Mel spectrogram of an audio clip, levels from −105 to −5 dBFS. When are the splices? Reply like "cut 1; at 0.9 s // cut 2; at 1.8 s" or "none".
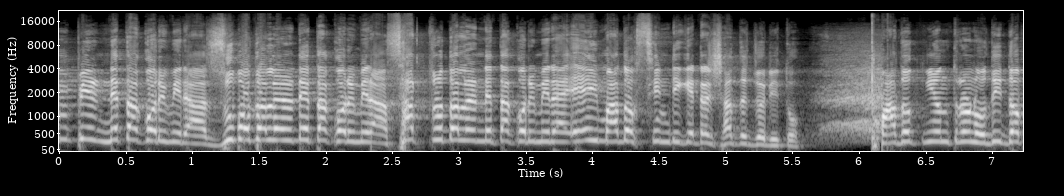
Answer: cut 1; at 6.1 s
